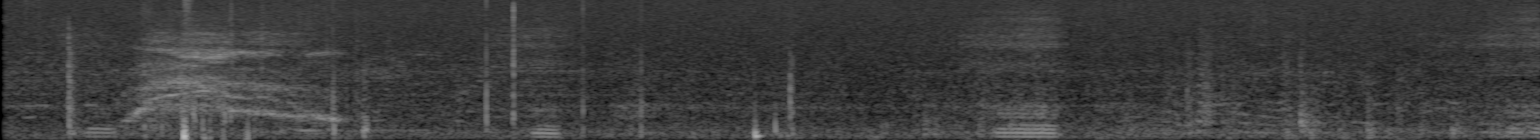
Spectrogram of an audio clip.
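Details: Mother asleep: a few low, rattling breath sounds spaced several seconds apart over quiet room noise and occasional clicks; snoring.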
